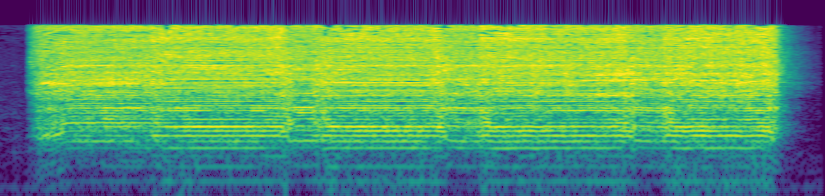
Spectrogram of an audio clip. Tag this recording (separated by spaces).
Tool caulking workshop hammer work electric noise tools machine werkzeug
